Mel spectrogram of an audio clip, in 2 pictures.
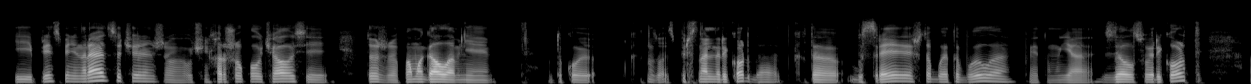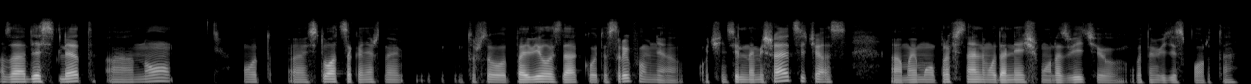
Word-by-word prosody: и, 120 -1 -3
в - - -27
принципе, 145 +1 -2
мне 130 - -3
нравится 165 +5 +6
челлендж, 140 -6 -3
э, - - -6 0.2
очень 105 +1 -7
хорошо 125 +3 0
получалось 130 +1 +2
и 105 -2 -5 0.4
тоже 110 -6 -1
помогало 120 -1 +8
мне, 105 -1 -5 0.5
вот - - -25
такой, 105 -1 -3 0.4
как - - -26
называется- - - -8
персональный 125 -1 +1
рекорд, 120 +3 +2
да? 110 0 -7
Как-то 105 -2 0
быстрее, 135 +6 +2
чтобы 125 -2 -3
это 120 -1 -5
было, 135 +1 -1
поэтому 100 0 -12
я 100 0 -3
сделал 115 +2 +4
свой 115 0 -1
рекорд 150 +9 +1 0.5
за 125 +1 +3
10 135 +1 +3
лет, 140 +4 +5 0.2
а, 115 0 -8
ну. 145 +6 -3 0.7
Вот, 115 0 -7 0.3
э, 110 -1 -6
ситуация, 125 +2 +2
конечно, 110 -1 -6 0.6
м, - - -22
то, - - -10
что 115 - -2
вот 105 -2 -3
появилась, 120 +1 +4
да, 110 0 +4
какой-то 110 0 -6
срыв 140 +4 0
у - - -4
меня, 105 -3 -8 0.2
очень 115 - -7
сильно 110 0 -1
мешает 140 +10 +4
сейчас, 125 -7 -3 0.4
а, 100 - -1
моему 110 +2 -3
профессиональному 115 -1 0
дальнейшему 105 -1 0
развитию 105 -1 -4
в - - -20
этом 105 0 -8
виде 105 0 -6
спорта. 105 +2 -8
115 Hz, 150 wpm, -27 LUFS, 110-125 Hz, 0.7 s, помогало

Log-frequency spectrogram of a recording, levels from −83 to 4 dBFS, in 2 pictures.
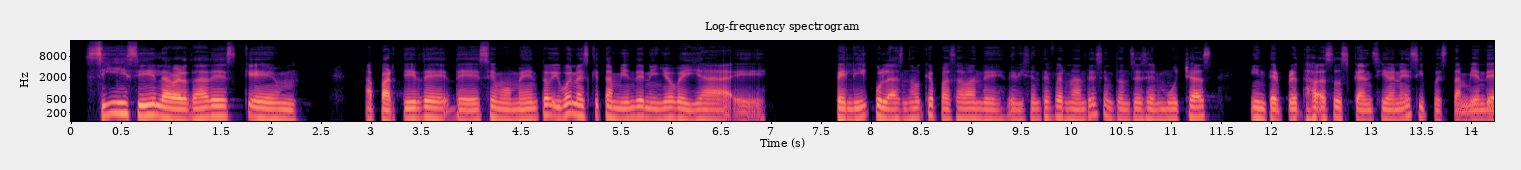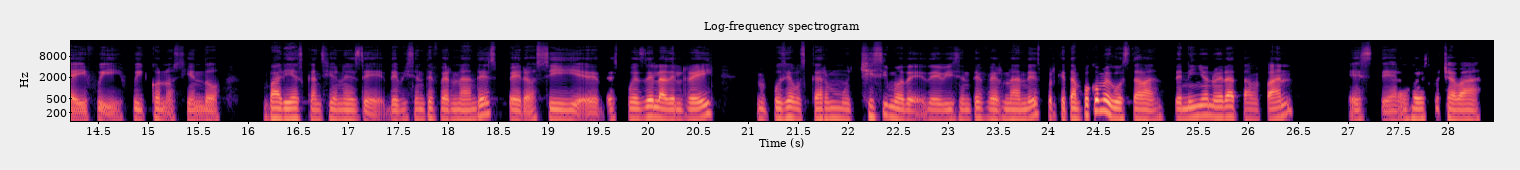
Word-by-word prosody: Sí 190 +4 +2
sí, 170 -1 +5
la 145 -4 +7
verdad 130 +2 +6
es 155 0 +3
que, 140 -5 +2
mm, 125 -2 0 0.7
a - - -1
partir 130 +3 +2
de 140 -1 +3
de 120 -1 +1
ese 140 +4 -1
momento, 130 +5 +1
y - - +1
bueno, 175 +3 +3
es 155 -2 -1
que - - -5
también 135 -3 +1
de 150 0 +3
niño 135 0 0
veía, 120 -2 0
eh, - - -7 0.7
películas, 130 0 +2
¿no?, 130 +2 -3
que 170 +3 -2
pasaban 130 0 -1
de 125 -1 -3
de 125 - -5
Vicente 125 +3 -5
Fernández, 140 +4 -2
entonces, 130 -3 -4
en 125 -1 -1
muchas 140 +4 0 0.4
interpretaba 130 -1 +1
sus 135 -1 -2
canciones 120 +4 -2
y 140 - -3
pues 115 -2 -9
también 115 +3 -2
de - - 0
ahí - - +1
fui - - -5
fui - - -3
conociendo - - -4 0.4
varias 130 0 +2
canciones 120 0 -3
de - - -3
de 115 - -2
Vicente 125 +2 -5
Fernández 125 +8 -1
pero 115 - 0
sí, 120 -3 -1
eh, 100 - -2
después 130 +1 -3
de 150 - +6
la 135 -3 +6
de 125 - +3
El 120 - -4
Rey 135 +8 +2 0.4
me 130 - -6
puse 130 +3 -1
a 140 - +4
buscar 130 +1 -2
muchísimo 135 +3 -2
de 120 - -2
de 120 -1 -1
Vicente 120 +2 -4
Fernández, 125 +3 -1
porque 165 - -4
tampoco 150 - +4
me 220 -2 +7
gustaba, 130 -2 +1
de 130 - -1
niño 145 +5 +1
no 145 - +1
era 150 +1 +4
tan 125 -4 -6
fan, - - 0 0.6
este, 115 -2 -5
a - - -5
lo - - -4
mejor 130 +1 +1
escuchaba 120 -2 0
130 Hz, 175 wpm, -23 LUFS, 120-140 Hz, 0.7 s, la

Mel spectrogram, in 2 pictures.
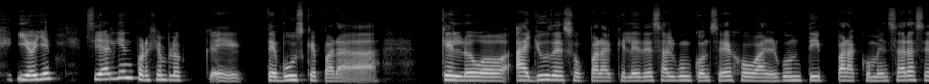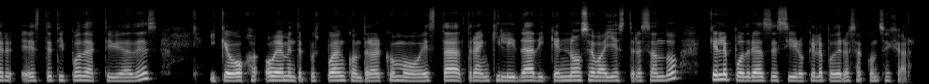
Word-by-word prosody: Y 215 - +6
oye, 250 +5 +6 0.3
sí 240 - +3
alguien, 295 +5 +3
por 235 -4 +4
ejemplo, 205 -1 -1 0.2
que 155 -3 -3 0.2
te 180 - +5
busque 195 +1 +2
para 160 -4 -2 0.6
que 210 -1 +7
lo 180 -2 +4
ayudes, 200 +1 +3
o 170 -2 -5
para 170 0 0
que 180 +2 -7
le 175 0 0
des 185 +1 -2
algún 185 +1 0
consejo, 180 +1 0
algún 170 +3 -1
tip 185 0 -2
para 180 -1 +1
comenzar 175 +3 -2
a - - +5
hacer 190 -2 -4
este 180 +2 -5
tipo 195 +1 -4
de 190 - +1
actividades, 175 +9 -4 0.5
y - - -9
que 175 - +4
oja 180 +2 +2
obviamente, 185 -1 +2
pues, 175 - -12
pueda 185 +2 +3
encontrar 175 -2 -3
como 175 -3 -2
esta 180 +2 +2
tranquilidad 180 0 0
y 175 - -5
que 175 - -3
no 185 +1 0
se 185 0 +2
vaya 180 0 0
estresando, 185 +8 -4 0.3
¿qué 225 - +3
le 235 0 +5
podrías 180 -3 0
decir, 180 -1 -3
o, 170 - -6
qué 180 - -5
le 185 - -2
podrías 170 0 -3
aconsejar? 180 0 -9
185 Hz, 180 wpm, -23 LUFS, 175-195 Hz, 0.6 s, que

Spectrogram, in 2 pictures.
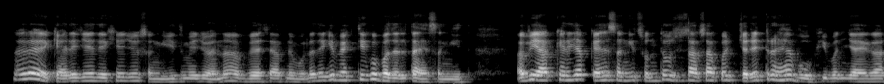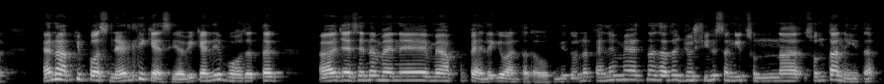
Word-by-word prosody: अरे! 250 +2 +5
कह 140 - +1
लीजिए, 165 +2 0
देखिए 165 +1 -2
जो 170 0 -6
संगीत 130 -1 -8
में 145 -1 -3
जो 140 - -1
है 120 - 0
ना 165 0 -3
वैसे 140 +1 0
आपने 140 0 -3
बोला, 125 +5 -2
देखिए 180 +6 -2
व्यक्ति 195 +2 -2
को 245 +2 +3
बदलता 145 - +4
है 130 - +3
संगीत। 120 -1 -7 0.5
अभी 225 - +7
आप 190 0 +7
कह 215 - 0
लीजिए, 210 +2 +1
आप 225 - -4
कैसे 185 +2 +3
संगीत 185 -2 -4
सुनते 175 +3 -5
हो - - -4
जिस - - -8
हिसाब 185 -2 +2
से - - +2
आपका 190 +1 +1
चरित्र 240 -1 +3
है 220 +3 +1
वो 145 -5 -2
भी - - -5
बन 145 0 -6
जाएगा। 140 0 +1 0.5
है 180 - +5
ना? 245 - +7
आपकी 220 +3 0
पर्सनैलिटी 210 - +2
कैसी - - +2
है - - +4
अभी - - -3
कह - - +8
लीजिए 235 - 0
बहुत 165 -6 -3
हद 160 - +1
तक 180 0 +2 0.4
अ, 170 +3 +4
जैसे 190 +1 +3
ना 210 - 0
मैंने 190 -1 +1 0.3
मैं 180 - +1
आपको 170 0 -3
पहले 140 - 0
की 155 - 0
बात 135 -3 -1
बताऊँ 105 0 -4
अपनी 130 +6 -10
तो 145 +1 -8
ना 180 - -6
पहले 170 +5 -6
मैं 220 0 -2
इतना 220 +1 -7
ज़्यादा 210 +1 -1
जोशीला 195 +2 -6
संगीत 190 -1 -5
सुनना 160 0 -3 0.2
सुनता 185 +5 +1
नहीं 135 -6 -6
था। - - -4
180 Hz, 250 wpm, -22 LUFS, 145-205 Hz, 0.5 s, कह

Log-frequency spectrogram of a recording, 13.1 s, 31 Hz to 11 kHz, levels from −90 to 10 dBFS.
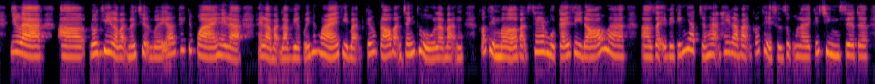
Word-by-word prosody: Như 300 0 -1
là, 225 -5 +8 0.2
ờ, 215 -2 +2
đôi 260 +2 +2
khi 300 -4 +3
là 225 - +2
bạn 210 0 -2
nói 220 +1 0
chuyện 260 -8 -3
với, 205 0 -3
ơ, 265 - -1
khách 340 - -4
nước 330 - -4
ngoài 210 -3 +4
hay 235 -2 0
là 190 -4 +3 0.2
hay - - -3
là 205 -3 +3
bạn 180 - -2
làm 195 0 0
việc 200 -1 -1
với 215 - -2
nước 295 - -3
ngoài 230 -8 +4
ấy, 230 +4 +2
thì 225 -5 -2
bạn 195 -1 -2
cái 260 - 0
lúc 295 +1 -7
đó 230 +1 +3
bạn 265 -3 -2
tranh 260 +3 0
thủ 190 - +1
là 200 0 0
bạn 205 +1 -2 0.4
có - - -3
thể 295 - +2
mở, 210 -2 +2
bạn 225 - -1
xem 295 +4 -1
một 230 - +1
cái 215 +2 +1
gì 260 -4 -3
đó 210 - +2
mà, 225 -6 -1 0.2
à, 220 0 -1
dạy 235 0 -2
về 220 - -1
tiếng 245 +7 -2
Nhật 345 -2 +2
chẳng 215 - -5
hạn. 245 -1 -2
Hay 290 0 -4
là 250 -2 +2
bạn 225 -1 -2
có 285 +4 -8
thể 250 - 0
sử 200 +1 -5
dụng 230 +1 -7
là 215 -1 -3
cái 285 - -5
trình 255 -6 0
duyệt, 235 0 +1
ờ, 225 -1 -2
230 Hz, 290 wpm, -23 LUFS, 210-265 Hz, 0.4 s, là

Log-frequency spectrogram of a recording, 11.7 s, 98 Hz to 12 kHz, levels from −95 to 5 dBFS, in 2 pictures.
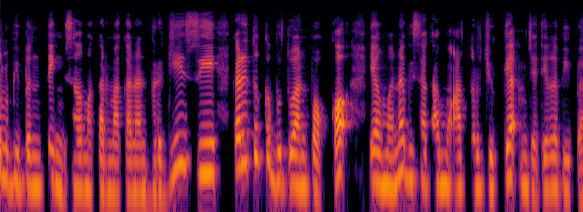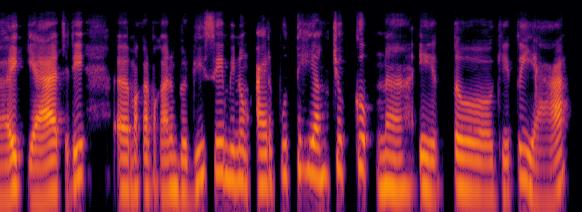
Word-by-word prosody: lebih 190 -1 -4
penting, 175 0 -2
misal 165 +1 -3
makan 155 0 -4
makanan 150 0 -3
bergizi, 235 - 0 0.2
kan 270 +3 +5
itu 335 0 -2
kebutuhan 180 -3 0
pokok, 160 - +6 0.2
yang 190 -2 +1
mana 180 +8 +1
bisa 200 -2 -4
kamu 180 0 0
atur 175 0 -3
juga 170 +5 0
menjadi 165 -1 -5
lebih 155 -1 -7
baik 160 +6 +2
ya. 140 +3 +6
Jadi, 185 +6 0 0.4
eee, 165 - +3
makan 165 0 -2
makanan 165 0 -1
bergizi, 200 +10 -1
minum 195 -3 0
air 185 +1 +2
putih 225 +5 -7
yang 225 -2 +2
cukup, 255 +3 -3
nah 170 -1 +1
itu. 160 -2 +1
Gitu, 155 +7 -6
ya. 145 +4 0
175 Hz, 175 wpm, -26 LUFS, 160-200 Hz, 0.4 s, pokok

